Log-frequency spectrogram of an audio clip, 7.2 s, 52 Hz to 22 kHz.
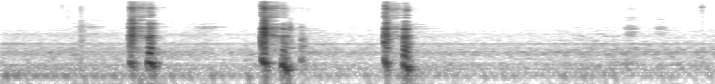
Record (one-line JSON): {"three_cough_length": "7.2 s", "three_cough_amplitude": 8467, "three_cough_signal_mean_std_ratio": 0.21, "survey_phase": "alpha (2021-03-01 to 2021-08-12)", "age": "65+", "gender": "Female", "wearing_mask": "No", "symptom_none": true, "symptom_onset": "6 days", "smoker_status": "Never smoked", "respiratory_condition_asthma": false, "respiratory_condition_other": false, "recruitment_source": "REACT", "submission_delay": "1 day", "covid_test_result": "Negative", "covid_test_method": "RT-qPCR"}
